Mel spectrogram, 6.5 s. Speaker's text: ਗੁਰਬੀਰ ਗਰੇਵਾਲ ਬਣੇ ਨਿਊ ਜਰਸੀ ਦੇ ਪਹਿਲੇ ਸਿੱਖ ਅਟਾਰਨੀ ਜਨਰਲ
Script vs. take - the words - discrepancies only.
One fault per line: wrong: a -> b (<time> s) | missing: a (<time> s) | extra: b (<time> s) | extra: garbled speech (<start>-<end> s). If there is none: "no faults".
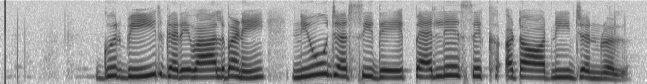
no faults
